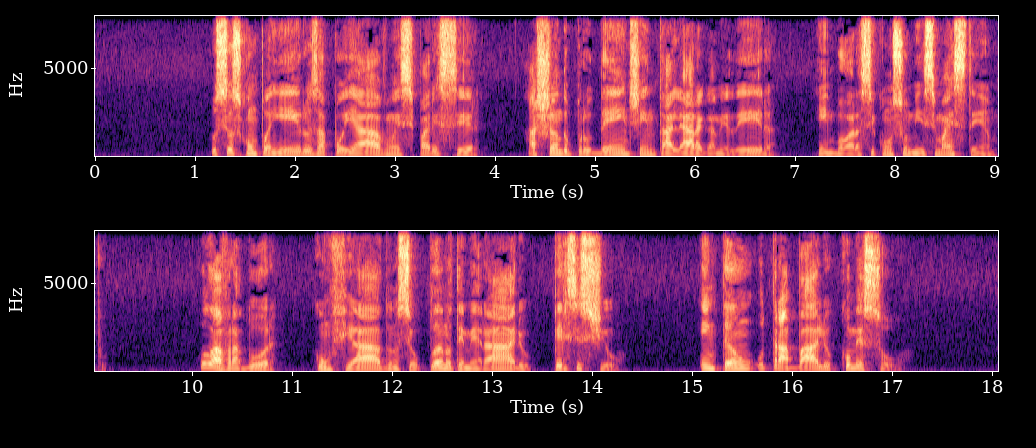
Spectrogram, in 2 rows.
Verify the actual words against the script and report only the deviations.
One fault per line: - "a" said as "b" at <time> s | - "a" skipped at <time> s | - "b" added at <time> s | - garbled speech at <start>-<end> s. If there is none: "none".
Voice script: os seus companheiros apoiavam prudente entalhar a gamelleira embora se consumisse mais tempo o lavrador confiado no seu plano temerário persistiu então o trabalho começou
- "esse parecer achando" added at 3.0 s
